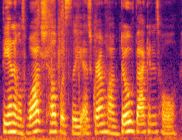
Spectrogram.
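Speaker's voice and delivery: usual speaking voice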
